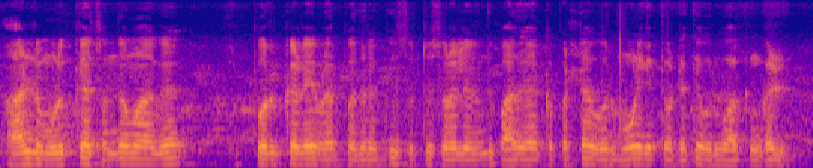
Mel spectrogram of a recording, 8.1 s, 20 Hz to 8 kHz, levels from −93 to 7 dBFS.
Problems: none marked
